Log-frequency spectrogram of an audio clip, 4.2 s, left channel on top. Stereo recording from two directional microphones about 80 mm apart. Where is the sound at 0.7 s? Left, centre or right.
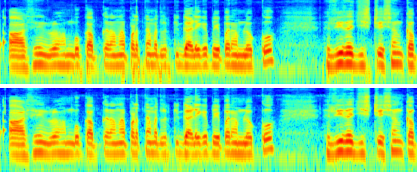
Left.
